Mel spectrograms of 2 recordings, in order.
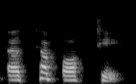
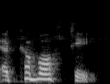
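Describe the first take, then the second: First: The small words keep full vowels, said separately. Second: The small words use schwa and run together. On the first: The speaker calls it wrong. "So they pronounce" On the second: The speaker calls it right. "Instead of saying"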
